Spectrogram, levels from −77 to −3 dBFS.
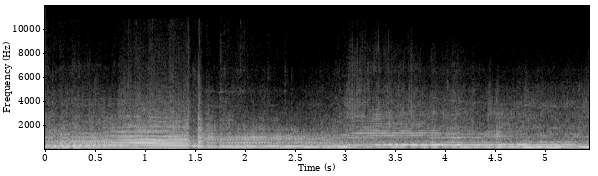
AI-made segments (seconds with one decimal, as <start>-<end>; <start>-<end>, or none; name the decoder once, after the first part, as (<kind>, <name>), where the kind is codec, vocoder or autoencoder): none

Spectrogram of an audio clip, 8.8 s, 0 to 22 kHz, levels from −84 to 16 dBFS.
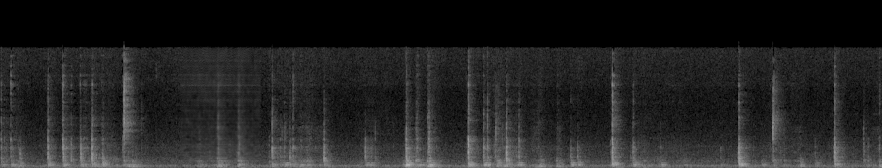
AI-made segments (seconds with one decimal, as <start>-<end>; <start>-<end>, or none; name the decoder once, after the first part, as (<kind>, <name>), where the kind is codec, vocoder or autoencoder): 1.8-2.6 (vocoder, Vocos)

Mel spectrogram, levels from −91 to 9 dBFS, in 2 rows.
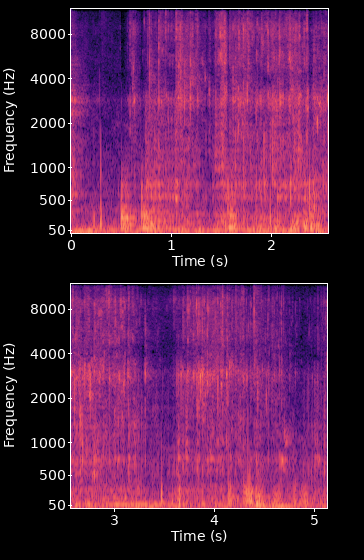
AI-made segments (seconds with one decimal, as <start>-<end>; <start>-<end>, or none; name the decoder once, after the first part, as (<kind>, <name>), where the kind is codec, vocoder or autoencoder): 1.0-3.7 (vocoder, Vocos)

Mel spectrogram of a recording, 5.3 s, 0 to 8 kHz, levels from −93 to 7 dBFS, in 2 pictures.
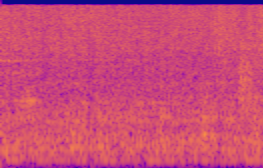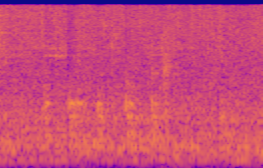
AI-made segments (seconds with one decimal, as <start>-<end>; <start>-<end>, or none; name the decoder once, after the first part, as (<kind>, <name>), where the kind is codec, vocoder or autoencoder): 2.1-3.1 (vocoder, Vocos)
